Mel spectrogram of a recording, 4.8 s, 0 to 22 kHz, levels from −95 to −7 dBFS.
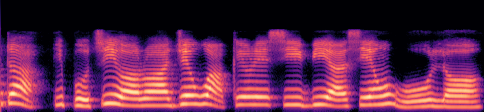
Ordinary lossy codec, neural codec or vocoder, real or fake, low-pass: none; codec, 24 kHz, 0.5 kbps, DualCodec; fake; 7.2 kHz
